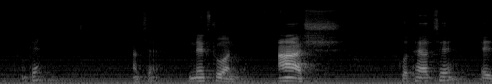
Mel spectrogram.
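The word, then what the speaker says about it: h: আশ কোথায় আছে? এই যে আশ। আশ হবে না হা। আচ্ছা, এইচ, এইচের উচ্চারণটা উচ্চারণ উর্দু থাকবে।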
